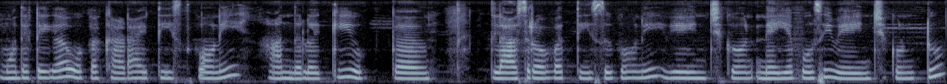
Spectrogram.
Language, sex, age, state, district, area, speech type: Telugu, female, 30-45, Andhra Pradesh, Chittoor, urban, spontaneous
